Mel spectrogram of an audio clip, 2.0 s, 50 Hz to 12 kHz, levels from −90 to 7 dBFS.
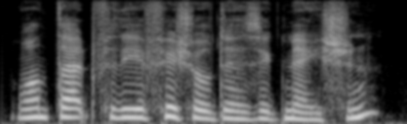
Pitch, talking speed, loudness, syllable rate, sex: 215 Hz, 175 wpm, -17 LUFS, 6.1 syllables/s, female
